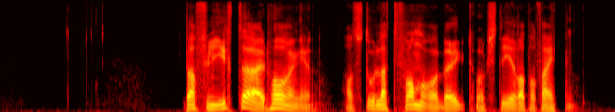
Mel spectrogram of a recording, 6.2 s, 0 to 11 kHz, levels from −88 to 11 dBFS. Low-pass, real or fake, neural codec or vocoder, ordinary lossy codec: 9.9 kHz; fake; codec, 24 kHz, 1 kbps, SNAC; none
